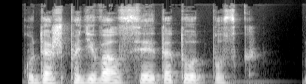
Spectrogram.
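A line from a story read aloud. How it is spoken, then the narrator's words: Muttering. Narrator (Russian): бормотал Джейк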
